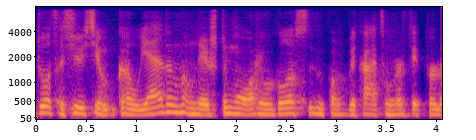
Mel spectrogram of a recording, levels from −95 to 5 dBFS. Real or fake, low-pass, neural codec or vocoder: fake; 7.2 kHz; codec, 16 kHz, 0.5 kbps, FunCodec, trained on Chinese and English, 25 frames a second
